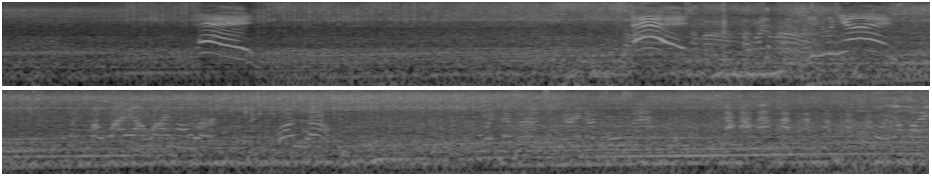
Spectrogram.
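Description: Car engine and road noise heard from inside the cabin while driving, a steady hum that grows louder a few seconds in. Over it come several short pitched calls that rise and fall in pitch.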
